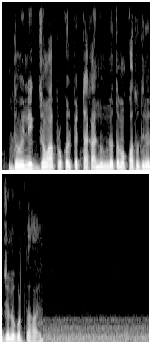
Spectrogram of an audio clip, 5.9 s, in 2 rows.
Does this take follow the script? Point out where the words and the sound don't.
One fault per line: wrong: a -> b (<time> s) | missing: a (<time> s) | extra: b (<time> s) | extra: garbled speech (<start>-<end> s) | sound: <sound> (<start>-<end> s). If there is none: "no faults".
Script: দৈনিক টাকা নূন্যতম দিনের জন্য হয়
extra: জমা প্রকল্পের (0.7 s)
extra: কত (2.5 s)
extra: করতে (3.2 s)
